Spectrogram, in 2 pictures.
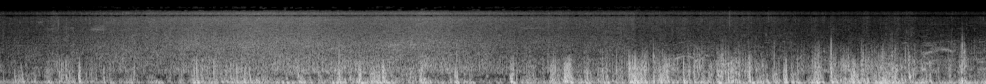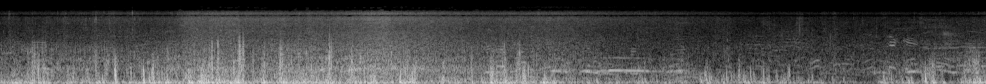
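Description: Ocean surf washing and breaking close by, with wind buffeting the microphone; the wash swells for most of the stretch and eases off near the end.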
